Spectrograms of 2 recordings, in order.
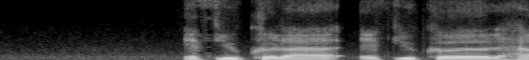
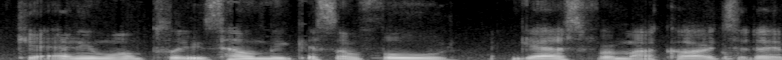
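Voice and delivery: ordinary talk

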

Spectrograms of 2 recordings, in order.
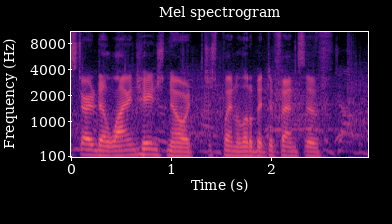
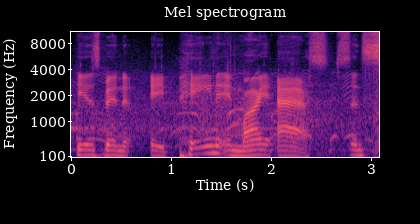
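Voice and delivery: ordinary talk, nothing marked

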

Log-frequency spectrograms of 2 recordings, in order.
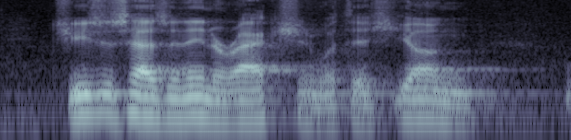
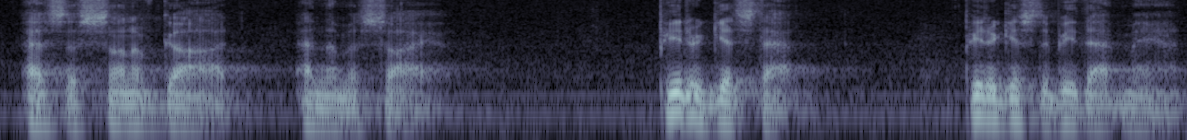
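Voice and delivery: usual speaking voice

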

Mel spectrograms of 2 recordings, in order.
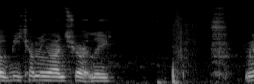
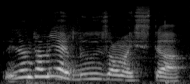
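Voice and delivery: usual speaking voice

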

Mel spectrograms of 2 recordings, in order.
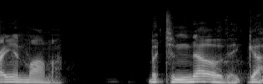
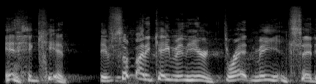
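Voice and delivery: ordinary talk, nothing marked

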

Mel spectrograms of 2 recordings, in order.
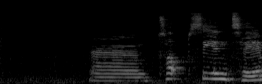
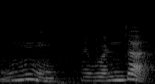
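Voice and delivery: usual speaking voice

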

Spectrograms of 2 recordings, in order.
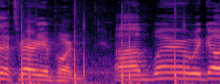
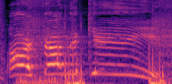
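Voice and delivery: beam it out, overjoyed; thrilled cry; 10 semitones higher, 4 dB louder than usual. Real, not acted. Praising the helpful monster, thrilled.

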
